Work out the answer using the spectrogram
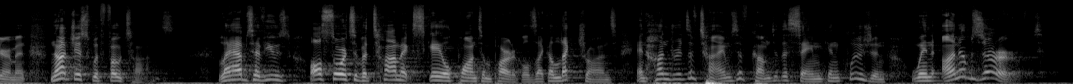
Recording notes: at Northminster Church on January 19, 2020.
